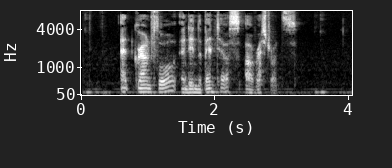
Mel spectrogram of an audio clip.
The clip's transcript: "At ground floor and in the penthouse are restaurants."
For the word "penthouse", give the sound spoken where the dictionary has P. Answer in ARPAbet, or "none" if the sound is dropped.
B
